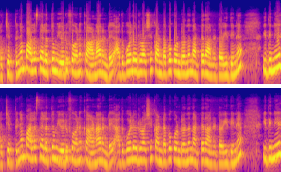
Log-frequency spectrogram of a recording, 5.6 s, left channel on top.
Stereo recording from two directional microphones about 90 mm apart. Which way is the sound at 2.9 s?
25° left (ahead or behind).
